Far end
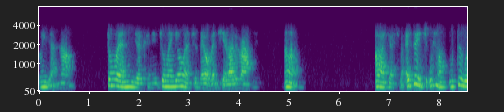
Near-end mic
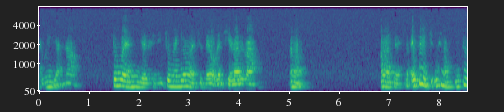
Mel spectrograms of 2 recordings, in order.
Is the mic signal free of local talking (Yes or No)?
Yes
